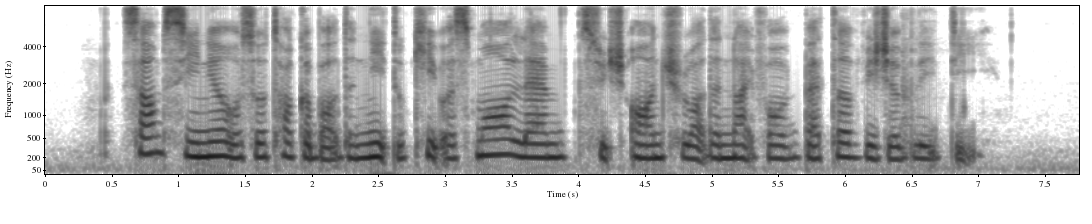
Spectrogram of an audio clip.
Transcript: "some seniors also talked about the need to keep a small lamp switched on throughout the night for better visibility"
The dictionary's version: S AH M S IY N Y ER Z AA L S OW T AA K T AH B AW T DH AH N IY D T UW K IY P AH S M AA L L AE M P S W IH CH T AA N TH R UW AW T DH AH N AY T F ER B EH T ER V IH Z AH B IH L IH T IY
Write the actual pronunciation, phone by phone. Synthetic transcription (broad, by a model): S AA M S IY N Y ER AA L S OW T AA K AH B AW T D AH N IY D T UW K IY P AH S M AA L L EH M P S W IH CH AA N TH R UW AW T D AH N AY T F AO B EH T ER V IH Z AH B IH L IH T IY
